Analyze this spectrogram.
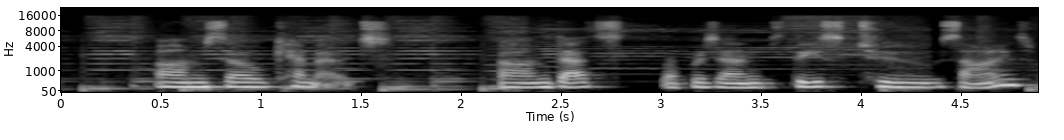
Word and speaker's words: Kemet: So it will be, the noun will be pronounced kemet.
